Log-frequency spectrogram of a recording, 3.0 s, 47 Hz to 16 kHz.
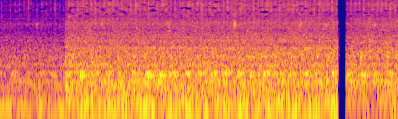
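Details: Mercedes-Benz SUV that had codes P0300, P2090 and P0353, idling: a steady, even idle rumble with no stumbles or skipped beats.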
